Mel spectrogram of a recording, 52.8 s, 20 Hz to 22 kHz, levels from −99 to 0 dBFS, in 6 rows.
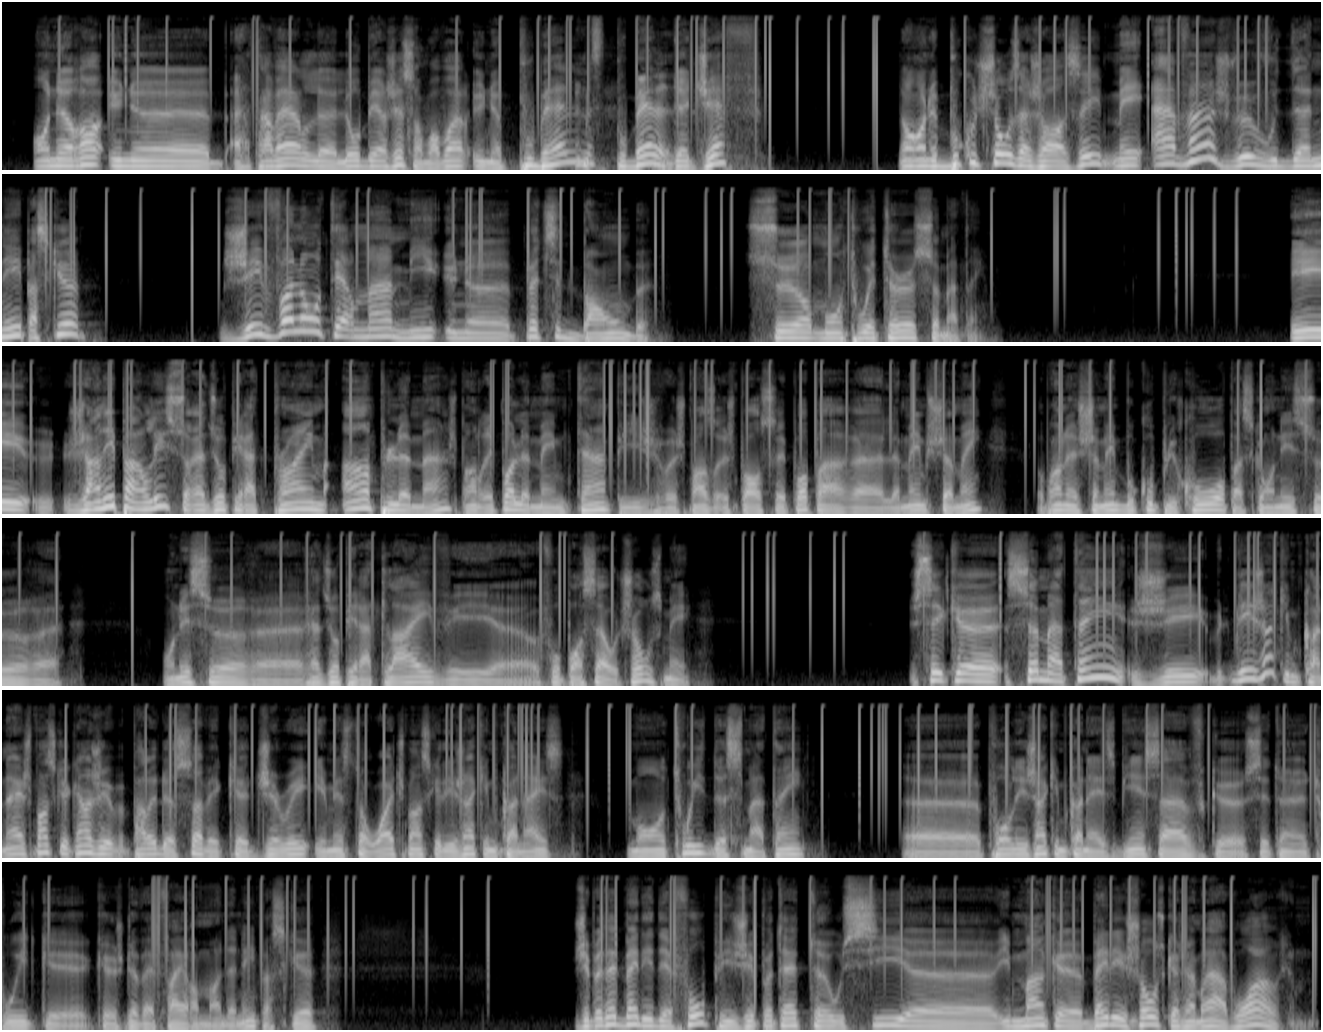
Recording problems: crackle, like an old record; noticeable; 15 dB below the speech

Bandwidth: 14.5 kHz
